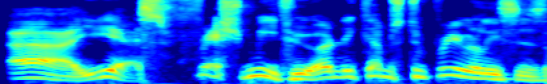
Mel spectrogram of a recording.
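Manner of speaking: a light hint of a predator spotting easy prey; gloating opponent. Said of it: "You can see their eyes light up".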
